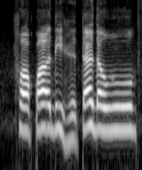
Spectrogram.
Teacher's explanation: فقد اهتدوا میں قاف کی آواز کو ہم حلق سے ادا کریں گے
